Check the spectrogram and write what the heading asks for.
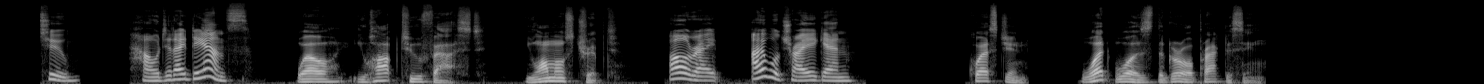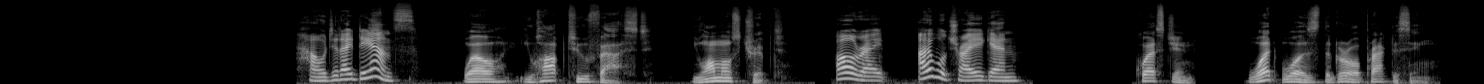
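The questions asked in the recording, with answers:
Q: what was the girl practicing?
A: dancing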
